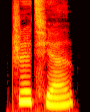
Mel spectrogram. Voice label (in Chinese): "之前", Chinese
